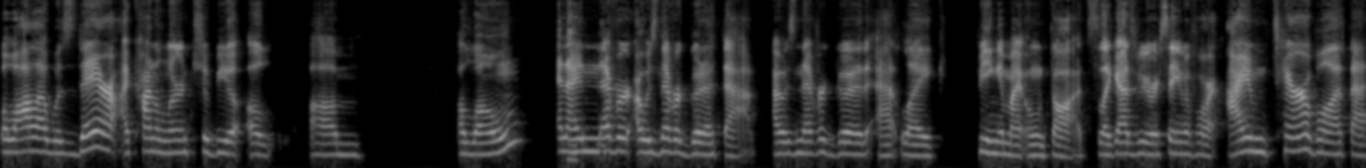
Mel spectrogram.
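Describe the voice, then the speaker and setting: Using a bright, sharp tone, a woman with an American accent speaks at a medium pitch and moderate pace with fairly even intonation. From US Northeast (New Jersey). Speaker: comedian. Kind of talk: casual interview. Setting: video call.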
